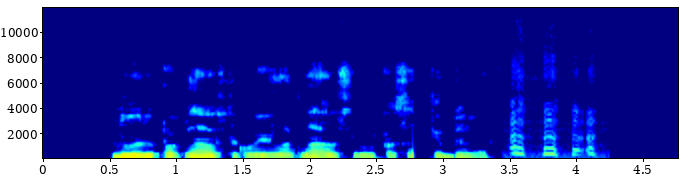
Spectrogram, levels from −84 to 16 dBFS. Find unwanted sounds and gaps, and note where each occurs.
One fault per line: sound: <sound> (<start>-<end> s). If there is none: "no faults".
sound: dropout (2.8-2.9 s)
sound: laugh (3.5-4.2 s)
